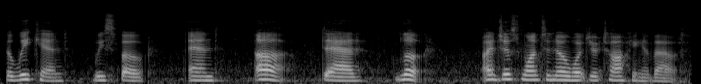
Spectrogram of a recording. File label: speaker turns Translatotron 2 without ConcatAug prediction English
